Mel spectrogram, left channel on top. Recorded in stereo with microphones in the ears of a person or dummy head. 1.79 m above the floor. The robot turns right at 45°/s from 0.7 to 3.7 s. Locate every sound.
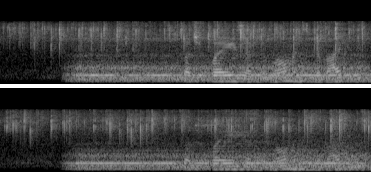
1.8 s a man speaking: 60° left, 2 m; by 3.6 s 140° left, 2 m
